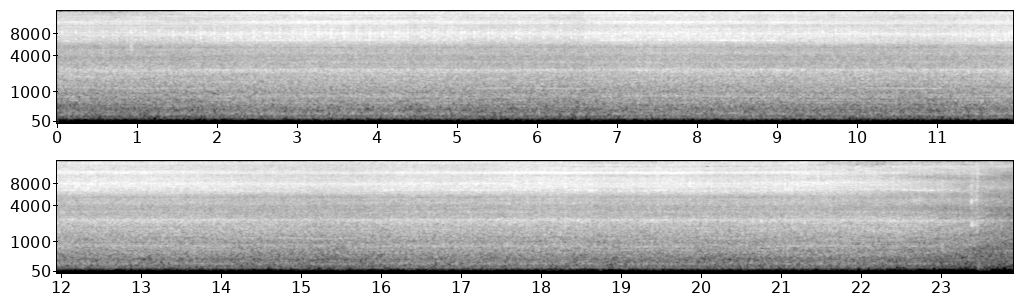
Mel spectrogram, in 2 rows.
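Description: Mercedes-Benz M116 V8 of a 1990 420SEL idling steadily at operating temperature, heard close up under the open hood.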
